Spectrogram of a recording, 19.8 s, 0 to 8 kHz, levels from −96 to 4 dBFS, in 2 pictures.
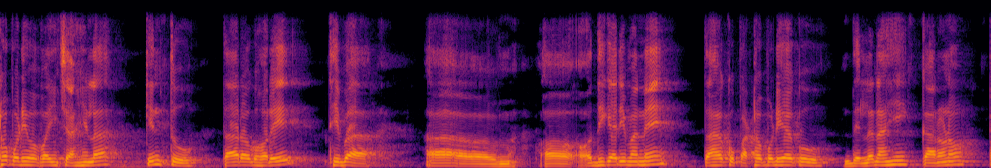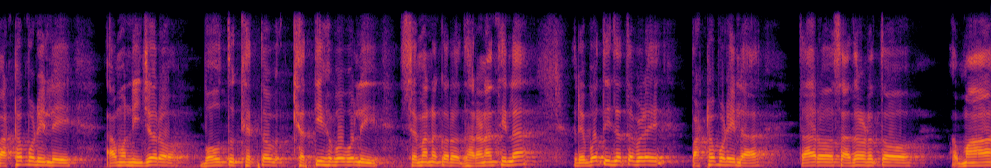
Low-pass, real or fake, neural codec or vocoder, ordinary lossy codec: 7.2 kHz; fake; vocoder, 44.1 kHz, 80 mel bands, Vocos; none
